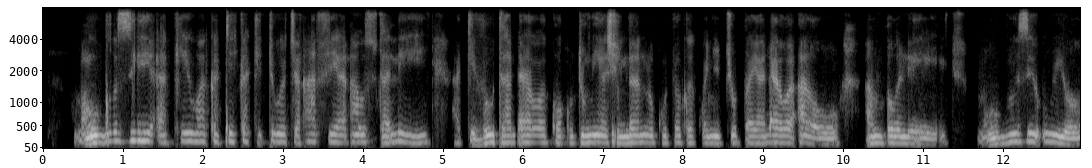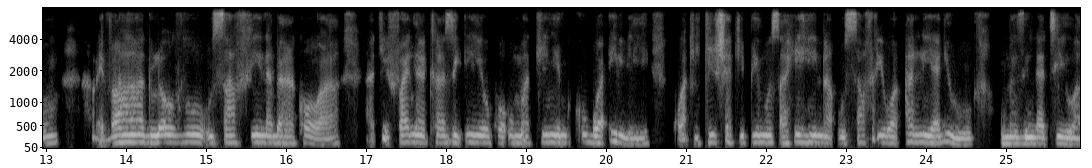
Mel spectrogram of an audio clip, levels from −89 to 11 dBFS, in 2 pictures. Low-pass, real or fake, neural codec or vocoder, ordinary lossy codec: 7.2 kHz; fake; codec, 24 kHz, 1.5 kbps, HILCodec; Opus, 32 kbps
